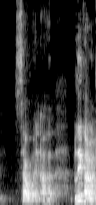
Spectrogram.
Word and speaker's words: Samhain: My dear Sagittariuses, happy Halloween / Samhain in advance here.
